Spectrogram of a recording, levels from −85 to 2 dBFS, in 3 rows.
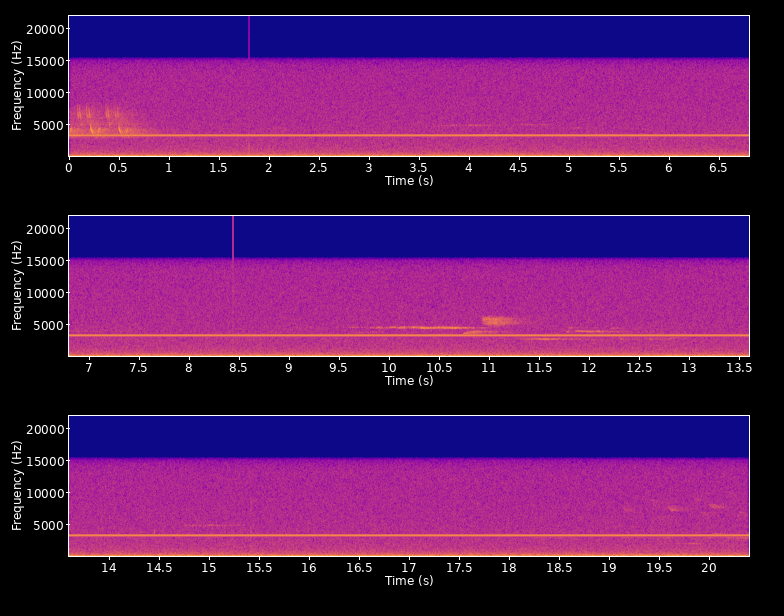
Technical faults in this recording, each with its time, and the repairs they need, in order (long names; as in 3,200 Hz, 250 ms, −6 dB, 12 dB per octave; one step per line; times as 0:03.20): mains buzz 50 Hz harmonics 9 −26 dBFS
whistle 3,300 Hz −25 dBFS
0:01.80: click −10 dBFS
0:08.44: click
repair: click removal
hum removal 50 Hz, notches 9
notch filter 3,300 Hz, Q 30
